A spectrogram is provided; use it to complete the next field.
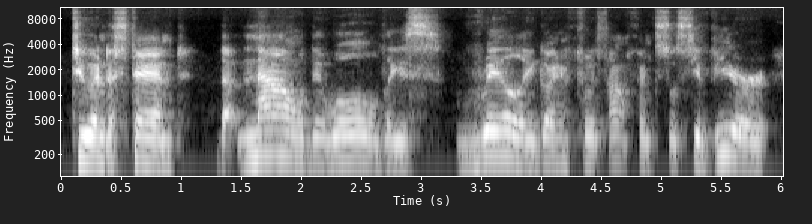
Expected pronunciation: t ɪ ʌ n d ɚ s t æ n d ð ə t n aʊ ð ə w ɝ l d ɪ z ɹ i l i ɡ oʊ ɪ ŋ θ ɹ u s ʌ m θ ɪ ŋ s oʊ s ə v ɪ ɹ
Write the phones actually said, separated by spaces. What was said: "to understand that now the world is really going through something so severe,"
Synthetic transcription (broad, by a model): t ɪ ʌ n d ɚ s t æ n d ð ə t n aʊ ð ə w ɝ l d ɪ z ɹ i l i ɡ oʊ ɪ ŋ θ ɹ u s ʌ m θ ɪ ŋ s oʊ s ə v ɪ ɹ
